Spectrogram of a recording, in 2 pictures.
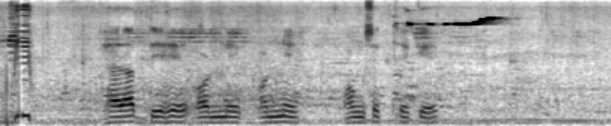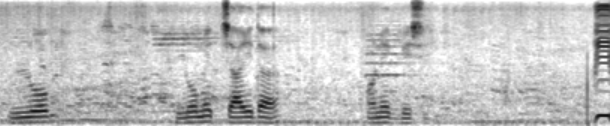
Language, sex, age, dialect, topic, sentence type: Bengali, male, 41-45, Standard Colloquial, agriculture, statement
